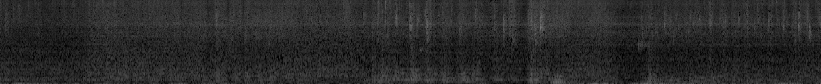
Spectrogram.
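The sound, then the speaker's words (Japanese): Water pours over a body being rinsed during a bath, a steady soft hiss of running and splashing water with a few slightly louder spatters, with no talk. “お次は体の方を流していきますよ。”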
